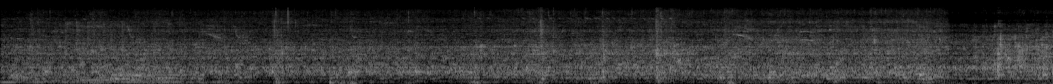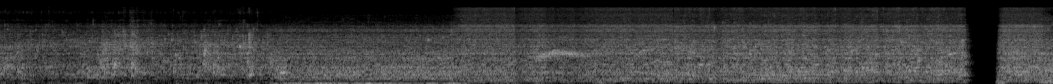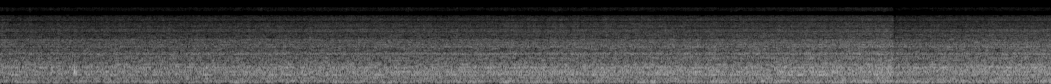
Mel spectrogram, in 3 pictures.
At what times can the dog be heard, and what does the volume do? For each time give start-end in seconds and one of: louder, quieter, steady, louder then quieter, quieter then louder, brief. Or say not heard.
not heard.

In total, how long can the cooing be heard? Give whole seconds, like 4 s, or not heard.
4 s.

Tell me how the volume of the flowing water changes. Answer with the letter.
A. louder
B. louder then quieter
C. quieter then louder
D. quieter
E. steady
A.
